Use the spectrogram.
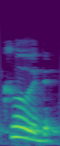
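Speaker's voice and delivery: "could" said as "kud", L silent; a plain short "kud" for "could"; read as K-U-D. Shown as a demonstration. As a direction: say "could" as if spelled k-u-d. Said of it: "Seperti tulisan K U D".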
